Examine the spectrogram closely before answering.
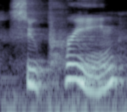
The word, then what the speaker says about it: supreme: Supreme, so we hear that long E in the second syllable.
